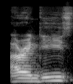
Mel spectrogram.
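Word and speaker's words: Aránguiz: back to demi bray arangeez that's how you pronounce it orangu is arangeez tobacco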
